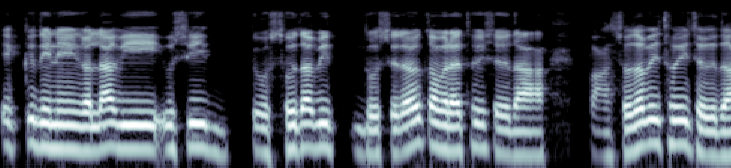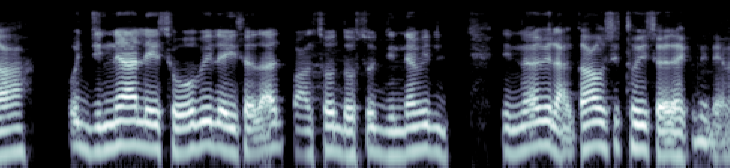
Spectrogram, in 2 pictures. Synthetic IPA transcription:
ɪkd̪ɪneɡəlːaːʋiːʊsiːd̪̥oːsoːd̪aːbiːd̪oːsod̪aːikəmɾaːt̪ʰoːiːsəkd̪aː | pãːt͡ʃsoːd̪aːbʱiːt̪ʰoːiːsəkd̪aː | oːd͡ʒɪnãːleːsoːbiːləiːsəkd̪a̰ːpãːt͡ʃsoːd̪oːsoːd͡ʒɪnãːbiː | d͡ʒɪnːãd̪aːbiːla̰ːkaːʊsiːt̪ʰoːiːsəkd̪aːɪkd̪ɪnḛːn̰ː

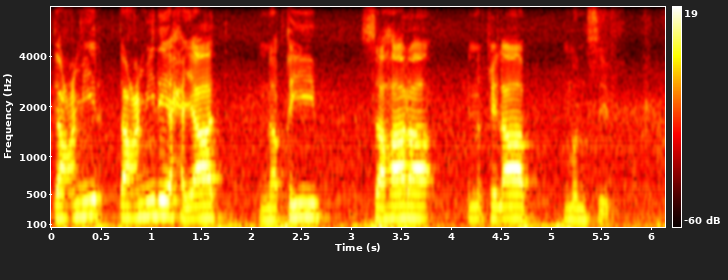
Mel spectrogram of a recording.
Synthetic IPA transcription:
ɾt̪amiːɾeħajaːt̪nɐqiːb̚ | sɐɦaːɾa | ɪnqɪlaːb̚mʊnsɪf

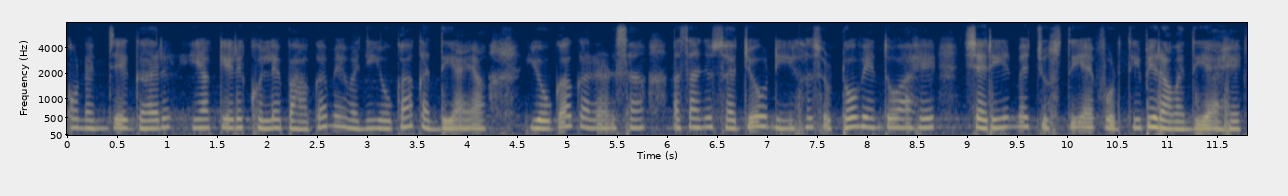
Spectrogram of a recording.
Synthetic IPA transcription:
ʔʊn̤ənɪ̆d͡ʑeːɡʱɐɾ | jãkeːɾɪkʰʊlebʱaːɡəmẽʋɐɲijoːɡakɐ̃nd̪ia̰ːɦijã̰joːɡakɐɾəɽ̃sãɐsãɲd͡ʑosɐd͡ʑoɗĩːɦʊ̆sʊʈʰoʋẽːnd̪oaːɦeʃɐɾiːɾmẽt͡ɕʊst̪iɛ̃ːfʊɽt̪ibɪɾɐʋə̃nd̪ḭaːɦeː

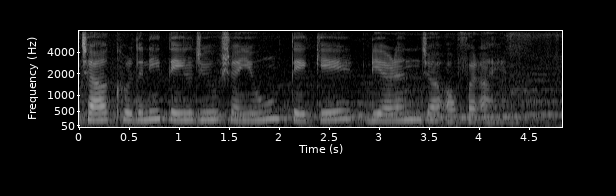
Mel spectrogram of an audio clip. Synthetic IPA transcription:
t͡ɕʰaːkʰʊɾd̪ɪnit̪eːld͡ʑijũʃɐjũt̪eːkeɗijəɽ̃ənɪ̆d͡ʑaːʔɔːfəɾaːɦɪnɪ̆

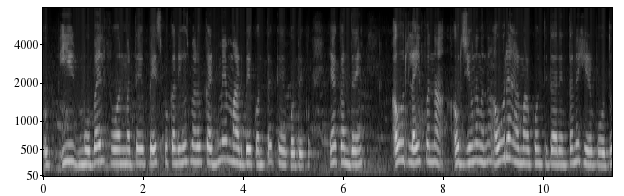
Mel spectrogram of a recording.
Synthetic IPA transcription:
iːmobɐjlpʰoːnmɐt̪ːupeːsbukːɐlːijuːd͡ʒmaːɽokɐɖme̞maːɽbe̞ːkuɐnt̪ɐkeːɭkoːbe̞ːku | jaːkɐnd̪ɐɾe̞ | ɐʋɾlɐjpʰɐnːɐ | ɐ̰ʋɾɐd͡ʒiːʋɐnɐʋɐnːɐɐʋɾeɦaːɖmaːɖko̞ɳt̪id̪ːaːɾeɐnt̪ɐnuːɦeːɭbo̞ːd̪u

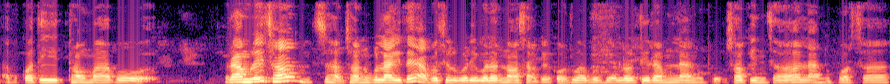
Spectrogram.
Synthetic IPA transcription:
ʌ̰bʌkʌt̪iʈʰaw̃maːbʌ | ramrʌjt͡sʰʌt͡sʰʌnukolaɡit̪ʌj̃ʌbʌsilbʌɽibaɽanʌsʌ̰kekoɦʌɾuʌbʌbelʌrt̪iɾamlanusʌkint͡sʰʌlanupʌrt͡sʰʌ

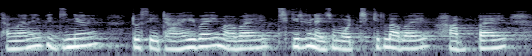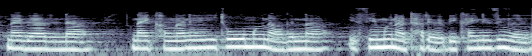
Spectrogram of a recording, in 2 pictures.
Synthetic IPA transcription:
tʰaŋnanɯjbʰidinɯ | d̥ɔsetʰaɦɯbajmabajtʰi̥kit̚ɦɯnajsʰɔmɔt̚tʰi̥kitlabajhapbajnajbajaɾɯna | najkʰaŋnanɯitʰomɯnaɡɯnːa | isemɯnatʰaɾɯbekʰajnɯzɯŋɯ

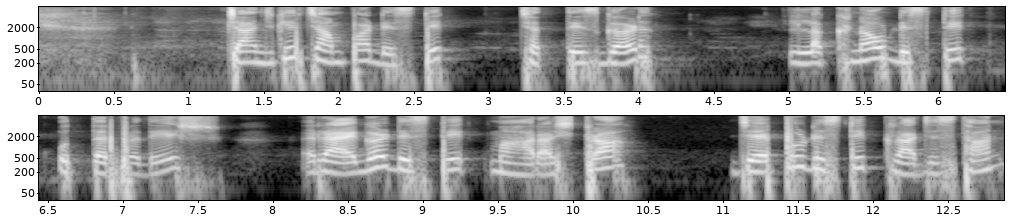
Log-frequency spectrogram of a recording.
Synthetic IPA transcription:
t͡ʃãːɲd͡ʒɡiɾt͡ʃãːmpaɖɪsʈɾɪk̚ | t͡ʃʰɐt̪ːiːsɡəɽ | lɐkʰnəwɖɪsʈɾɪk̚ʈ | ʊt̪ːəɾpɾəd̪eːʃ | ɾajɡəɭɖɪsʈɾɪk̚ʈmɐɦaːɾaːʃʈɾa | d͡ʒɐjpuɾɖɪsʈɾɪk̚kɾaːd͡ʒəst̪ʰaːn

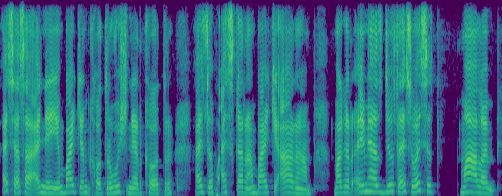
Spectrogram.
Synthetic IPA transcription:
ɐsʲɐsaːʔɐ̰nʲɐjimbaːt͡ʃʲɐnkʰoːt̪ɾɨʋuʃneɾkʰoːt̪ɾɨɐszɐpʰɐ̰sʲkɐɾɐnbaːkʲḭʔaːɾaːmːɐɡɐɾəmʲɐzd̪uːt̪ʰɐsʲʋɐsʲit̪ | maːlɐmʲ

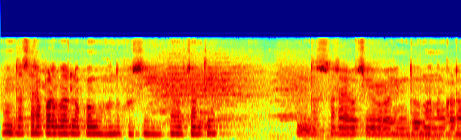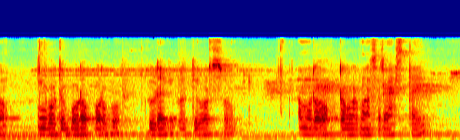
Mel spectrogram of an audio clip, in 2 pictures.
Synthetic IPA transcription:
d̪ɔsaɾapɔɾbɔɾelokɔbɔɦunt̪ɔkʰusiaot͡ʃʰɔnt̪i | d̪ɔsaɾaḛkut͡ʃʰḭo̰ɦind̪umanɔŋkɔɾɔɡoʈebɔɽɔpɔɾbɔd͡ʒuɽaɡipɾɔt̪ibɔɾsɔ | amɔɾɔːkʈɔbɔɾmasaɾeast̪ʰae

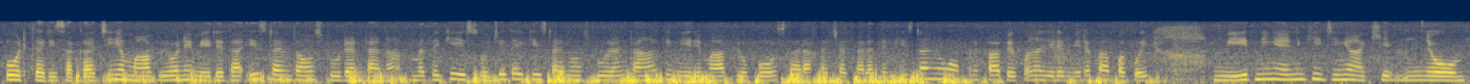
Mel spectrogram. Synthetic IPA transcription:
spoːɾʈkɐɾisɐkad͡ʒijãmãːpionemeːɾet̪aʔɪsʈaːɪmt̪aõsʈuːɖə̃ɳʈaːnamɐt̪ləbkiesoːt͡ʃet̪ɛkiɪsʈaːɪmõsʈuːɖə̃ɳʈãnakimeːɾemãːpiõkoːsa̰ːɾaxɐɾt͡ʃakɐɾət̪ɛ̃nɪsʈaːɪmõɐpnepaːpekʰoːlnãd͡ʒeɽemeːɾepaːpakoːimiːɾnĩɛnkid͡ʒijãakʰeo

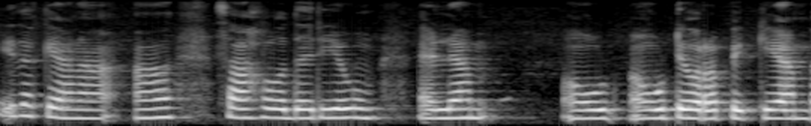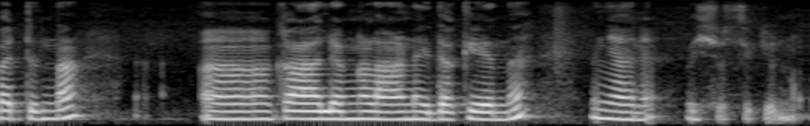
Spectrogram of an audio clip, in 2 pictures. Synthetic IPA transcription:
iðo̞kːe̞jaːɳɨaːsaːɦo̞ːd̪ɐɾjɐʋume̞lːaːm | uːʈːiurɐpːikʲːuɣaːmpɐtːunːɐ | kaːlɐŋːɐɭaːɳɨiðo̞kːe̞enːɨɲaːnʋiɕwɐsikʲːṵnːṵ

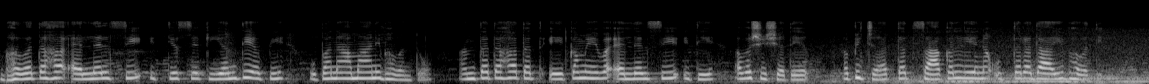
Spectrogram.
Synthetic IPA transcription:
bʱɐʋɐt̪ɐɦɐ̆ʔelelsiːt̪jɐsjɐkijɐnt̪iɐpi | upɐnaːmaːnibʱɐʋɐnt̪u | ɐnt̪ɐt̪ɐɦɐ̆t̪ɐt̪eːkɐmeːʋɐʔelelsiit̪iɐʋɐʃiʃjɐt̪eːɐpit͡ʃɐt̪ɐt̪saːkɐljeːnɐʔut̪ːɐɾɐd̪aːjibʱɐʋɐt̪i

